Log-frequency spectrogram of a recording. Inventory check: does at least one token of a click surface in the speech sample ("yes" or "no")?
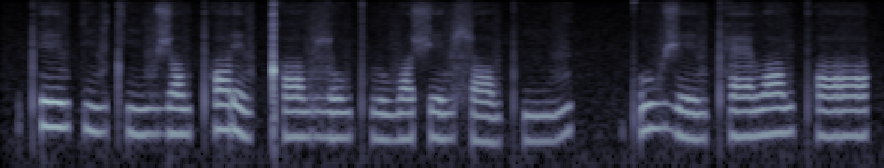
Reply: yes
